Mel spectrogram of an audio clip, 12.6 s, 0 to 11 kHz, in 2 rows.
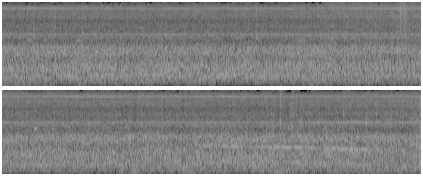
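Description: A 1964 Budd Co. R32 car on a Euclid Avenue bound C train in the New York City subway rumbles steadily with a loud, continuous roar of wheels and motors and no breaks in the sound.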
